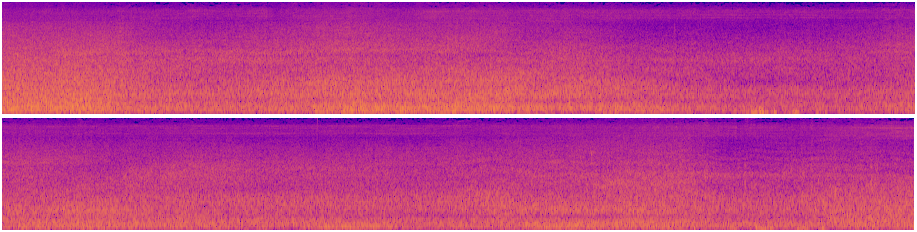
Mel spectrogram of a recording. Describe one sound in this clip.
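Wind blows outdoors, rustling leaves and rumbling past.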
